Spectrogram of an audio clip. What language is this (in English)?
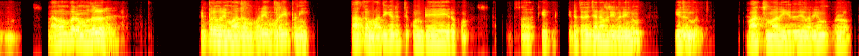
Tamil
